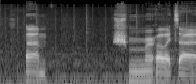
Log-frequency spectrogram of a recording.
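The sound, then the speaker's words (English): A bird named Patrice lets out a series of loud, harsh, voice-like calls: one early squawk, then a cluster of three or four rapid calls toward the end over a steady low hum. “It's the bird's turn.”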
